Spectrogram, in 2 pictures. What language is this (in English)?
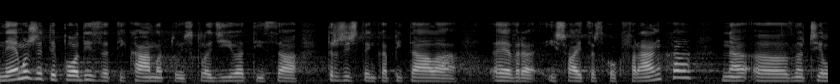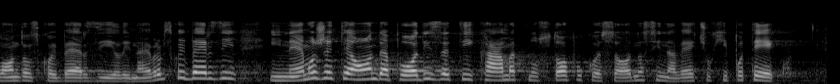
Serbian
